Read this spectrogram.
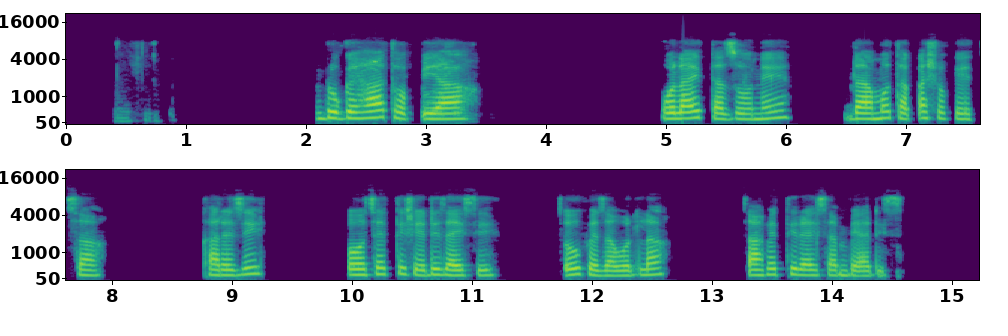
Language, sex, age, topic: Gamo, female, 25-35, government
